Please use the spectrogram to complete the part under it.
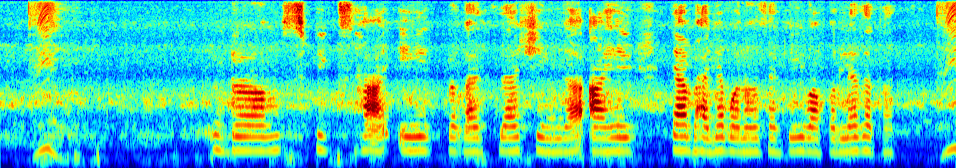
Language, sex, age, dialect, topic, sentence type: Marathi, female, 25-30, Varhadi, agriculture, statement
